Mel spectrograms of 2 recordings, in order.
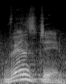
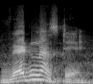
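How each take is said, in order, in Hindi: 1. d ध्वनि छोड़ दी जाती है। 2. d ध्वनि साफ़ तौर पर बोली जाती है। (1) "always say Wednesday" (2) "we do not pronounce Wednesday"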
